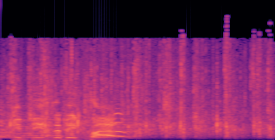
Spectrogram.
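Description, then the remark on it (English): A man's voice calls out briefly, then a church audience at Bayside breaks into steady, dense clapping for Jesus during worship that continues at an even level to the end. “Come on, give Jesus a big clap.”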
